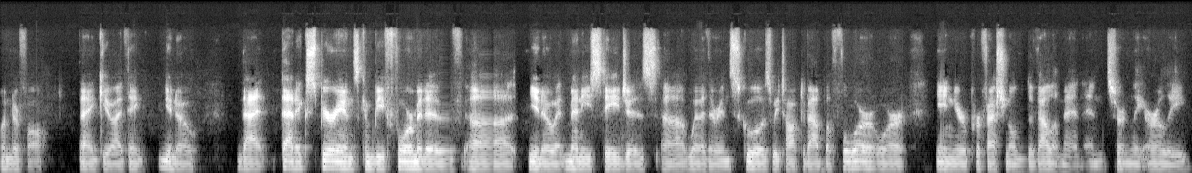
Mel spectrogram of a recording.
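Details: Adult male speaker; Normal speech.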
